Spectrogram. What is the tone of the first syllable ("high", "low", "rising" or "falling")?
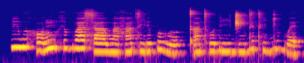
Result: high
